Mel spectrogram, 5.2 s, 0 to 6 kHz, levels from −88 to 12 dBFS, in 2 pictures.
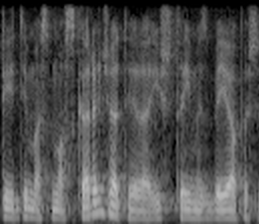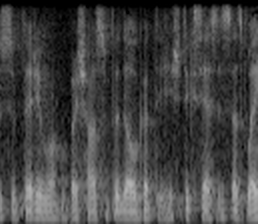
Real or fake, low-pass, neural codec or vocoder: fake; 5.4 kHz; codec, 24 kHz, 0.9 kbps, WavTokenizer, medium speech release version 1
